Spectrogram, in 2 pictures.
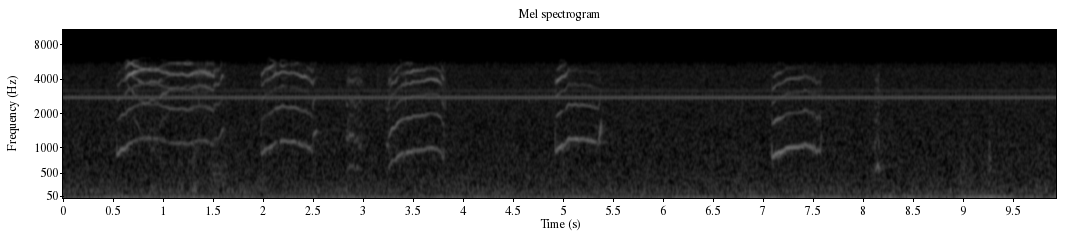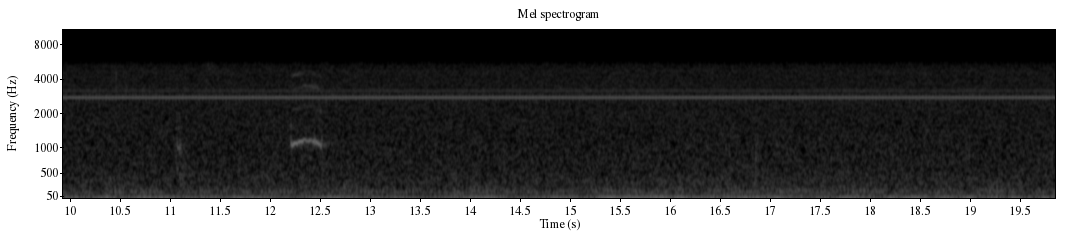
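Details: Kittens with mother Baileys call in a quick run of insistent, rising-falling meows during the first eight seconds, then fall mostly quiet with one last meow later, over a continuous high electrical tone.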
